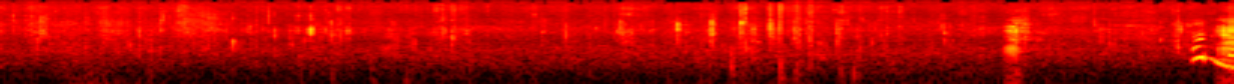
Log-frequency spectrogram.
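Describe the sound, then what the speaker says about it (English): A pregnant sow on a farm gives soft, faint grunts amid shuffling and footstep-like noises, with a few louder bursts near the end. "Here's our little pregnant sow."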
